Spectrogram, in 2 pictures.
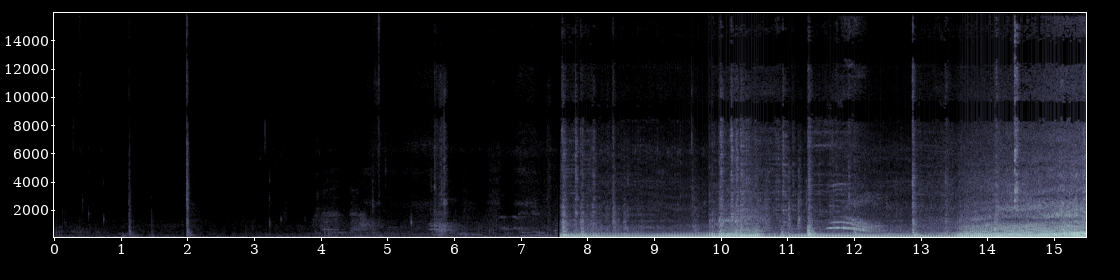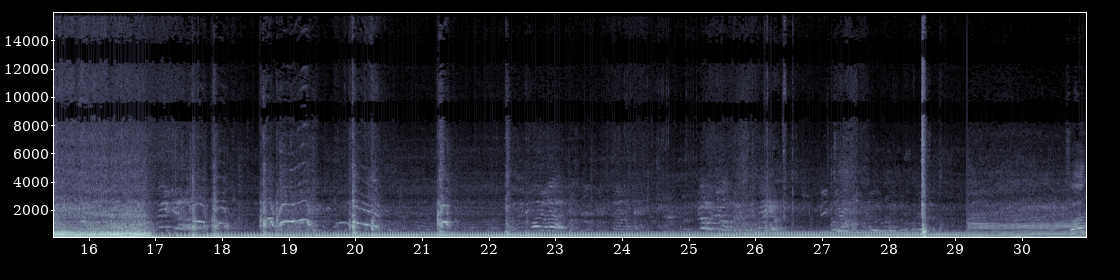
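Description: Loud bass-heavy music with vocals from a pickup's subwoofer sound system, starting abruptly about seven and a half seconds in after a quiet stretch.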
